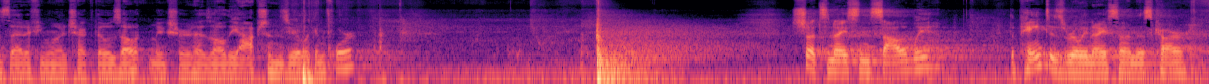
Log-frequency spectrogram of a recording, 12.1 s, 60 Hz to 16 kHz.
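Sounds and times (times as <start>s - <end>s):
car trunk lid slamming: 5.9s - 7.1s.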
